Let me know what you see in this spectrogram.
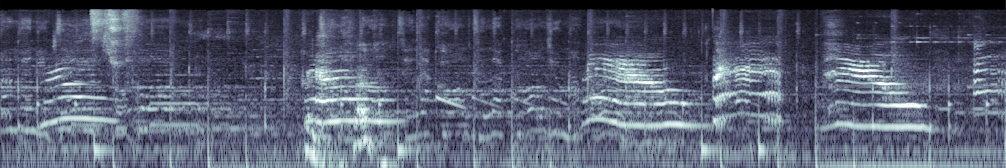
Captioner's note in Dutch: maakt poezengeluidjes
